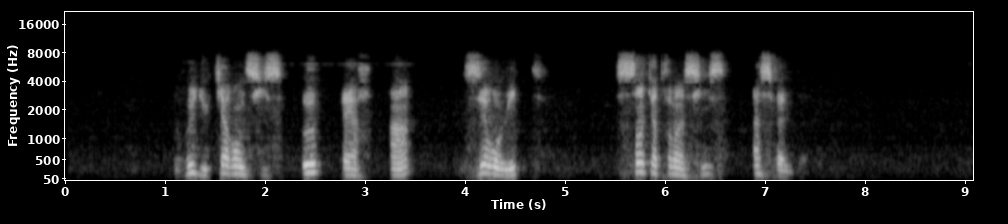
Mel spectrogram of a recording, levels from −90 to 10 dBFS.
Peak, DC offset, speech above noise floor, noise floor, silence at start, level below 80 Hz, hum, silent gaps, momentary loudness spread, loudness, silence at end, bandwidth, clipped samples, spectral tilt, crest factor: -4 dBFS; under 0.1%; 54 dB; -73 dBFS; 1.2 s; -64 dBFS; none; none; 8 LU; -18 LUFS; 1.85 s; 8.4 kHz; under 0.1%; -3 dB/octave; 18 dB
